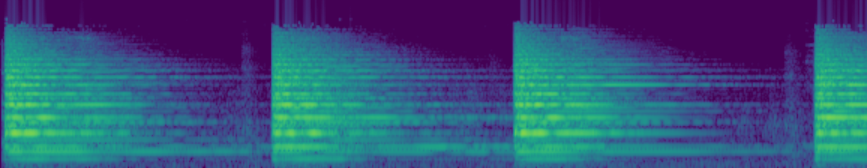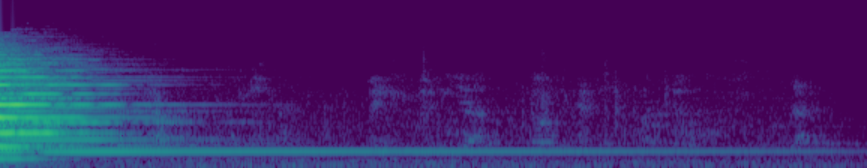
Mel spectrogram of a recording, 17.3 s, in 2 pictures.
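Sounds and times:
St Pauls Cathedral Melbourne bell ringing: 0:00.0 - 0:13.2.

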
